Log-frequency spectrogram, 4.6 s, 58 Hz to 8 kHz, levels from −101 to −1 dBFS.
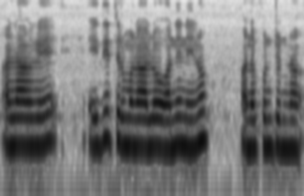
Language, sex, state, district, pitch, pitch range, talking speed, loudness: Telugu, female, Andhra Pradesh, Annamaya, 205 Hz, 200-220 Hz, 80 wpm, -13 LUFS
